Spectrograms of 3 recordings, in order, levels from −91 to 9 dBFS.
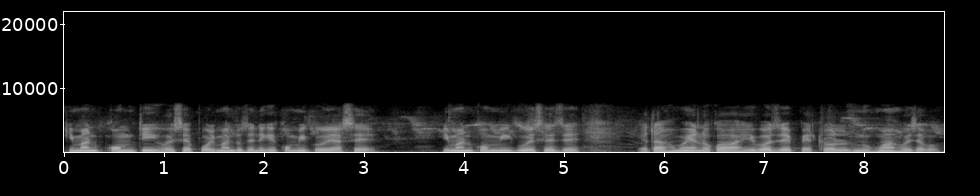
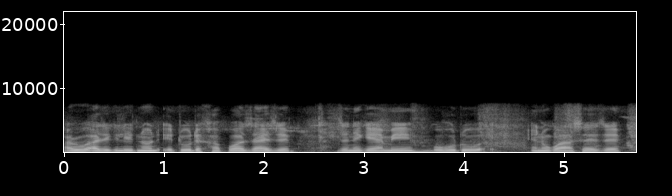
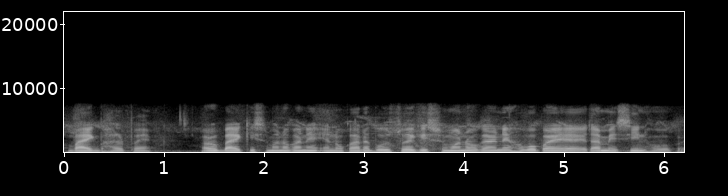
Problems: constant background noise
